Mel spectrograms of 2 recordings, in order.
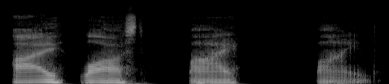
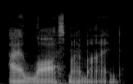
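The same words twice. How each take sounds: First: "I lost... my... mind", a pause between words; slow, deliberate repeat, "mind" sinking away; word-by-word emphasis. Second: Said in the usual way. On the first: Real, not acted.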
